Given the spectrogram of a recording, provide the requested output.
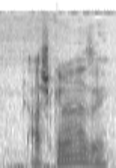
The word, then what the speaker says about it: Ashkenazi: Ashkenazi.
